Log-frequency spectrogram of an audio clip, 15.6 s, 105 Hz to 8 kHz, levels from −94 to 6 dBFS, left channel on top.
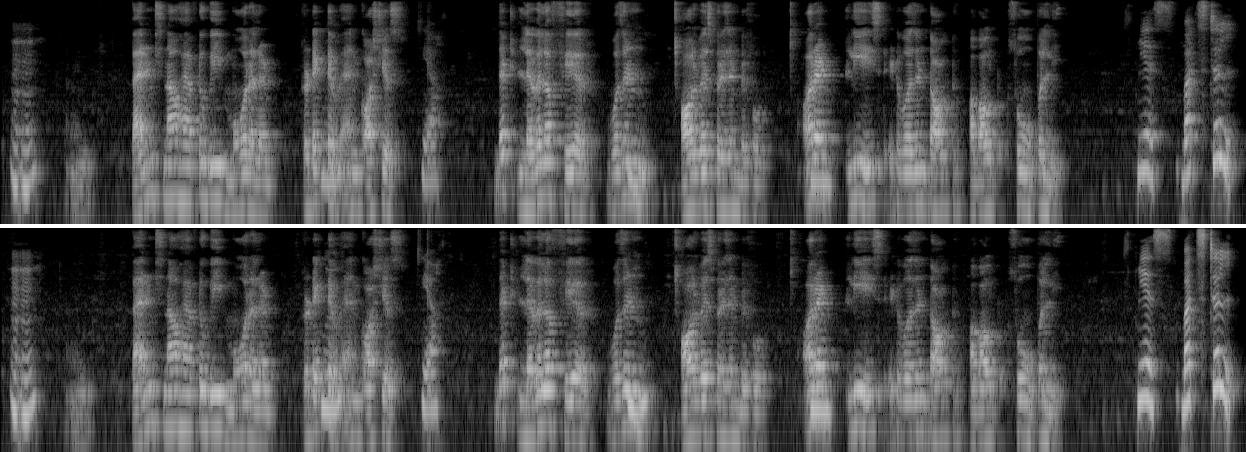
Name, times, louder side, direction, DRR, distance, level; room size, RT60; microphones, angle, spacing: voice 1, 0.1-0.5 4.0-4.3 5.3-5.5 7.8-8.1 10.1-10.4 14.2-14.5 14.8-15.4, right 5 dB, 70° right, 0.5 m, -26 dB
voice 2, 1.6-3.5 3.8-5.0 6.2-8.1 8.5-9.6 10.0-13.3, equal, 30° left, 1.1 m, -28 dB
5.1 x 2.5 x 3.4 m
head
